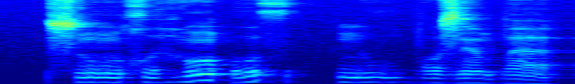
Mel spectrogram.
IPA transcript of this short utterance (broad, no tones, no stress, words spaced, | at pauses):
sõːχʷəɦɔ̃ ʔoθ | nuːbɔzãba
